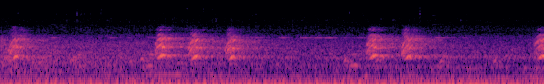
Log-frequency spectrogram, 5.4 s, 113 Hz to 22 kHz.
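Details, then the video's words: Neighbours' dogs barking nonstop at night in Emmett, Gem County, Idaho, recorded 14 April 2020 at 9:30 pm; sharp distant barks in irregular bursts of two or three, over a steady low hum. "Non Stop Barking for 3 Hours"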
